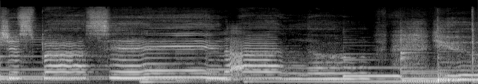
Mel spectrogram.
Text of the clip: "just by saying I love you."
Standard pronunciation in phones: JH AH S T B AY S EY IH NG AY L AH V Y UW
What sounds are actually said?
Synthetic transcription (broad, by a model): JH AH S B AY S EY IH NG AY L AH V Y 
